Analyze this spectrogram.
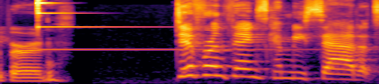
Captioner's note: bell ringing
